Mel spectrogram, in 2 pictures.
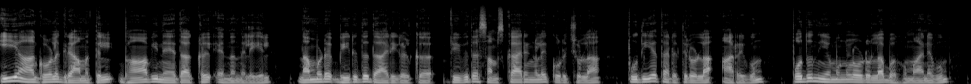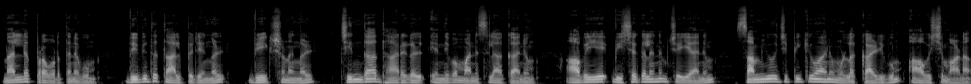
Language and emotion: Malayalam, neutral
